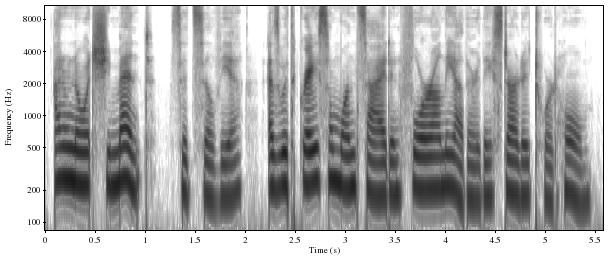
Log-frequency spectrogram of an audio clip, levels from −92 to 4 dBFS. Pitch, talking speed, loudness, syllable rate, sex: 200 Hz, 245 wpm, -18 LUFS, 6.1 syllables/s, female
